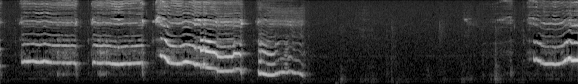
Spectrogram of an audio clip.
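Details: Lonely female Vizsla, a gun dog, crying for attention: long, loud, wavering high whines in several bursts, some sliding downward, then a quiet pause before another whine starts, while her owner asks if she is lonely.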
